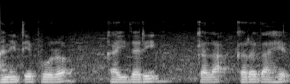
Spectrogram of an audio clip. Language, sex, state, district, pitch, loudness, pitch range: Marathi, male, Maharashtra, Nagpur, 115 Hz, -15 LUFS, 115-120 Hz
